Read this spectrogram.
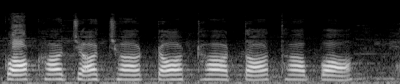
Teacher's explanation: অঘোষ ও সঘোষ ধ্বনি বর্গের প্রথম ও দ্বিতীয় ধ্বনি উচ্চারণের সময় ধ্বনির সঙ্গে স্বরতন্ত্রীর কম্পনের সুর মেশে না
